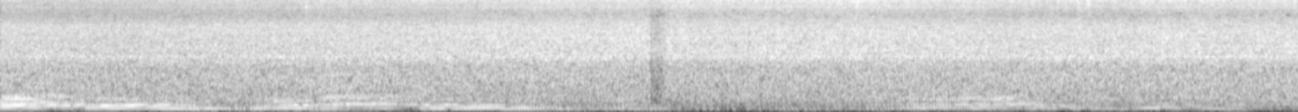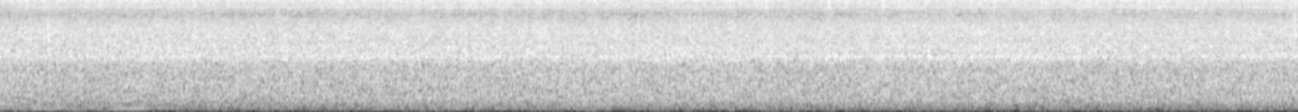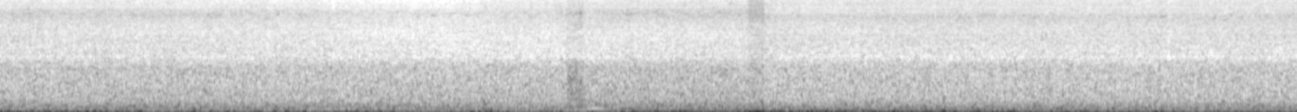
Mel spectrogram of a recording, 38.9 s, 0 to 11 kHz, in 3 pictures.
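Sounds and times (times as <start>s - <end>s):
low rumble: 0.0s - 7.2s
heavy rain falling: 0.0s - 38.9s.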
